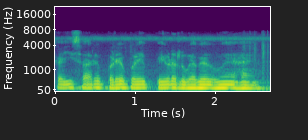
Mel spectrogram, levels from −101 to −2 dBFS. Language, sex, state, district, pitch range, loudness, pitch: Hindi, male, Jharkhand, Ranchi, 115-120 Hz, -14 LUFS, 115 Hz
